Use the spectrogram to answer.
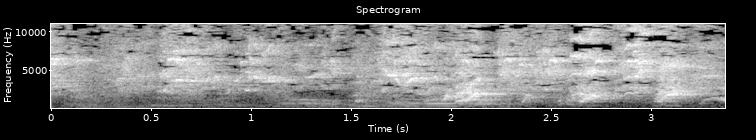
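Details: Grey parrot in a fight with an Alexandrine parakeet, giving rasping, noisy squawks and harsh screeches that rise and fall in quick repeated bursts.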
